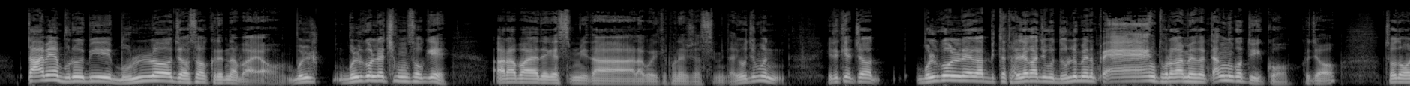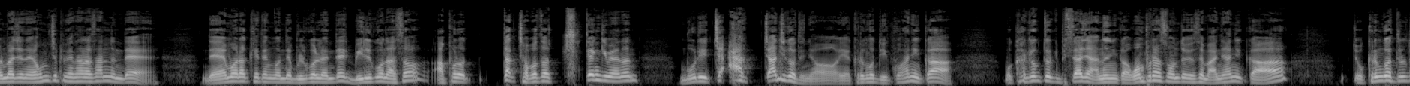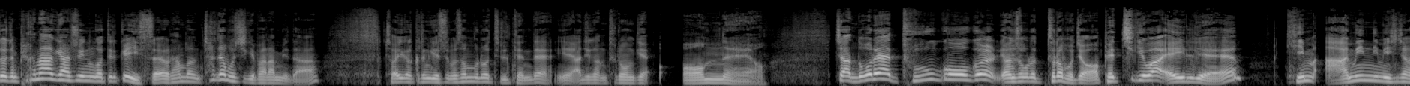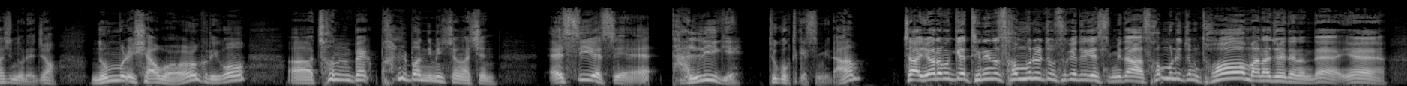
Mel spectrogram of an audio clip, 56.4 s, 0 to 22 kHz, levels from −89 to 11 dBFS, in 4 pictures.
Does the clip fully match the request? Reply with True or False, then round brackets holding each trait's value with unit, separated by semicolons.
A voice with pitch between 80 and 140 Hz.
False (150 Hz)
